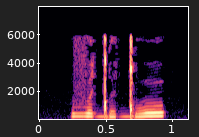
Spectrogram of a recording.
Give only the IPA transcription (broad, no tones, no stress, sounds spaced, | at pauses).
v ə ɡ͡ǃ ə ɡ͡ǃ o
